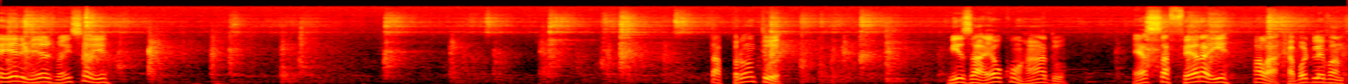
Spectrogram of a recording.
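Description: Wooden bats knock against a ball with sharp hits.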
